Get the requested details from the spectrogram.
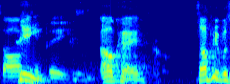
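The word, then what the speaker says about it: Austin Peay: I'm not for sure if it's pronounced Austin P. It's Austin P. Okay. Some people said Pay. I wasn't sure. No, it's Austin P.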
